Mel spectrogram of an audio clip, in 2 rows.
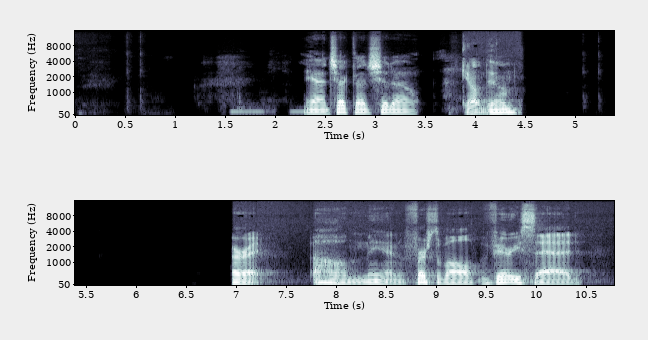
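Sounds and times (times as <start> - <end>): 
noise: 0.0 - 4.6, 7.0 - 10.7
computer mouse clicks on a link: 0.5 - 0.8, 5.1 - 5.3
speech: 1.6 - 4.5, 7.0 - 10.6.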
